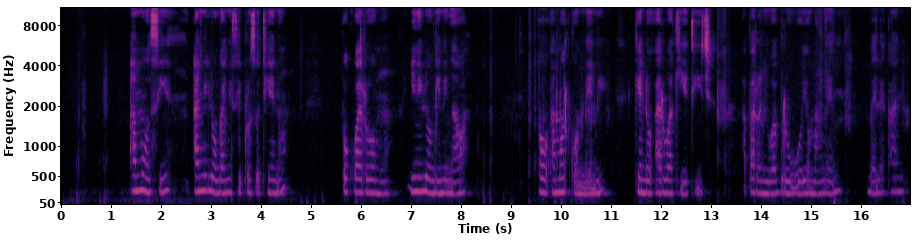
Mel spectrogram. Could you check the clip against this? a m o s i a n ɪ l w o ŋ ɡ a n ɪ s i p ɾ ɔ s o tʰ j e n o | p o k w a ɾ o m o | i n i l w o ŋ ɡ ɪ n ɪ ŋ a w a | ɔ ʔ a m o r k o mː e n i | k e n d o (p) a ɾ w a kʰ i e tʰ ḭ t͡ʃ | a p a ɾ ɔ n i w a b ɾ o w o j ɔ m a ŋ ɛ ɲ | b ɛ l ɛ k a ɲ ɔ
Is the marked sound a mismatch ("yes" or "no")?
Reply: yes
